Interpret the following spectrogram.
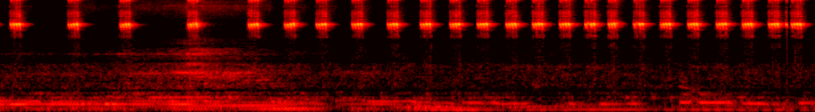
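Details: A jeliteng cricket chirps loudly, its high, piercing pulses starting slightly spaced and then quickening to nearly four per second, with faint low rumbling behind.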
